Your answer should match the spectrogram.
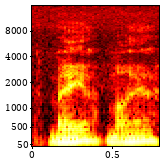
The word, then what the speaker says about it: Maya: Maya, how do you pronounce that?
